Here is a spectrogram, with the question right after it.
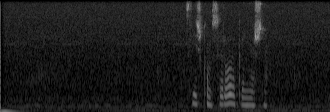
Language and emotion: Russian, neutral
